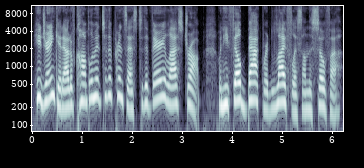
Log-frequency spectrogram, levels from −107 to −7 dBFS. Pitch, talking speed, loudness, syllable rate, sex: 225 Hz, 210 wpm, -18 LUFS, 5.2 syllables/s, female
